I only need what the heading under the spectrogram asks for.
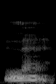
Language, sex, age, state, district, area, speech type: Malayalam, female, 60+, Kerala, Malappuram, rural, spontaneous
